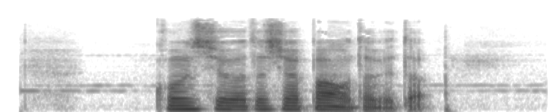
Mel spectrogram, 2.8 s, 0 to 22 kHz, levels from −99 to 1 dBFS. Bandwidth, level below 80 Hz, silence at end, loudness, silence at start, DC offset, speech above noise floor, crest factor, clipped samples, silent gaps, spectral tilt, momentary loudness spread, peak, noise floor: 11 kHz; -56 dBFS; 0.65 s; -28 LUFS; 0.8 s; under 0.1%; 35 dB; 20 dB; under 0.1%; none; -6 dB/octave; 9 LU; -10 dBFS; -63 dBFS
